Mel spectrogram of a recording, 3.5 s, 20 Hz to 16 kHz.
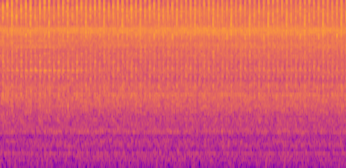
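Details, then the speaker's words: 2010 Mazda 3 2.5L at steady idle: light, fast top-end ticking, around 160 per minute, seemingly from one area of the engine; cause not pinned down, owner hopes it isn't valve-related. "Ticking noise. What is it? Sounds like it's coming from around here."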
